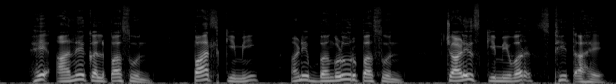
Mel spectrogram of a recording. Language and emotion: Marathi, neutral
